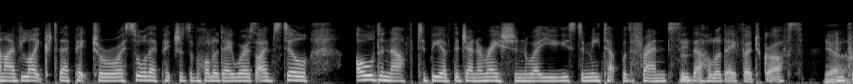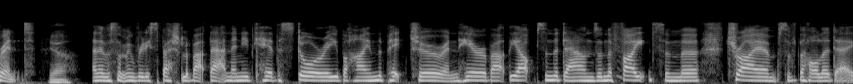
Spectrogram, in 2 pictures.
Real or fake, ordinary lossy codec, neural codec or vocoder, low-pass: real; MP3, 48 kbps; none; 7.2 kHz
